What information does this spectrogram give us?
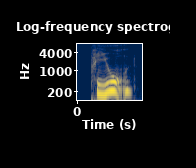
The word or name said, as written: prion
